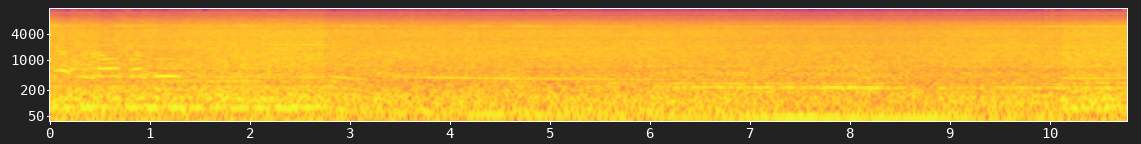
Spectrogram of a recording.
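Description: Pilatus PC-6 Porter's engine and propeller heard from inside the cockpit in flight: a steady, dense drone. It eases slightly about three seconds in.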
